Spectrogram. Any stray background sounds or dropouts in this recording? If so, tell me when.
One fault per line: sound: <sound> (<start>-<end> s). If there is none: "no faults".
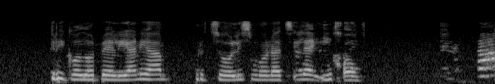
no faults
